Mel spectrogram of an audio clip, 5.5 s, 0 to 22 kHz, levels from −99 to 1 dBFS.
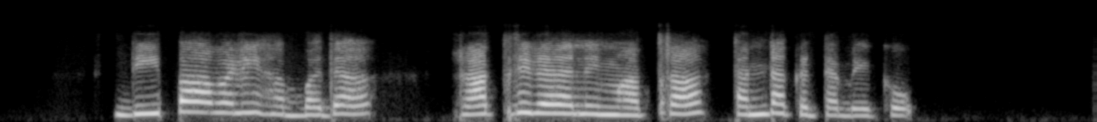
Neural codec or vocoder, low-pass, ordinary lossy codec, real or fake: codec, 16 kHz, 1 kbps, X-Codec, HuBERT features, trained on general audio; 7.2 kHz; Opus, 16 kbps; fake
